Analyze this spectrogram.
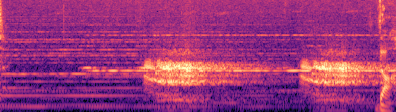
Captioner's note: red deer calling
